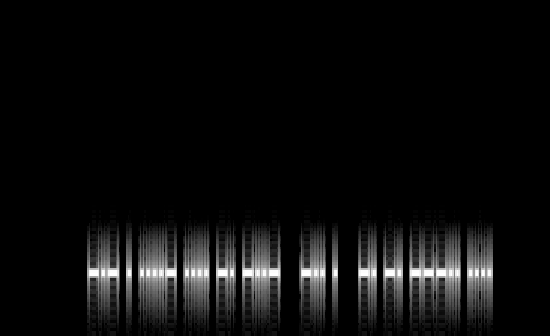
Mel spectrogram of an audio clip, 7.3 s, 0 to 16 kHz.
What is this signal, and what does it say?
Morse code, heard as a keyed tone, about 28 wpm, 700 Hz. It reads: KE4HNX DE NN8H
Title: USA Callsign DE Callsign 28wpm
